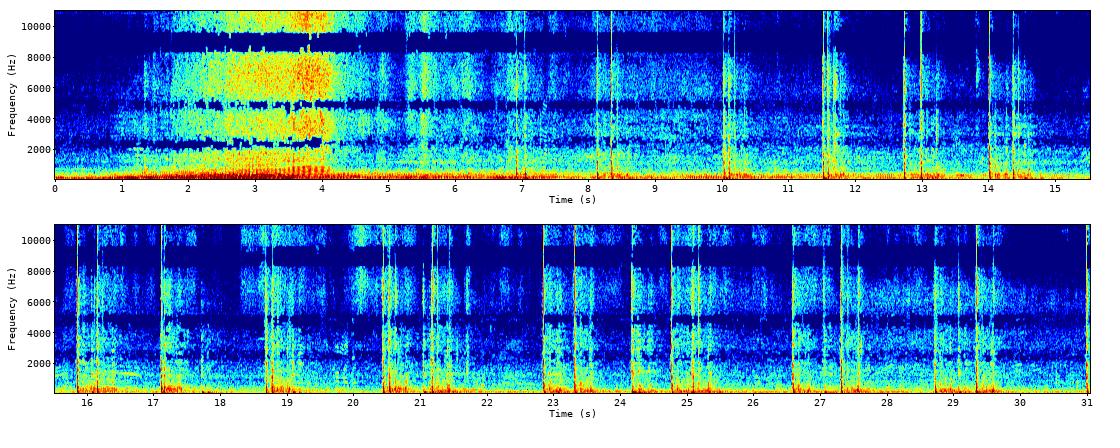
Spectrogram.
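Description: Aerial fireworks shells bursting over a crowd: a long, irregular series of sharp bangs from about eight seconds in, often one to two a second. The first few seconds are dominated by a louder voice-like sound before the bursts take over.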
